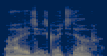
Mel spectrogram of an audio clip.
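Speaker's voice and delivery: very soft, low producer aside; hushed, low, gleeful aside; confidential aside. Retold or imitated. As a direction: lean in and murmur it secretly to a colleague. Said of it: "leaning over to the other camera".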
